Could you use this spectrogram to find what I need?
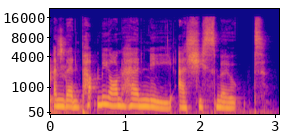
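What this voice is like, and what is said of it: RP accent, like tube announcements. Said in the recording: “your RP accent ... it definitely works, but it sounds like, you sound like you're doing tube announcements”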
